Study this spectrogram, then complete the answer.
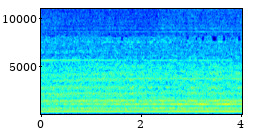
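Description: A hair dryer runs steadily on a Dollar Tree pizza pan craft, a loud, continuous whirring hum with a fixed motor whine, holding even throughout with no voices.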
